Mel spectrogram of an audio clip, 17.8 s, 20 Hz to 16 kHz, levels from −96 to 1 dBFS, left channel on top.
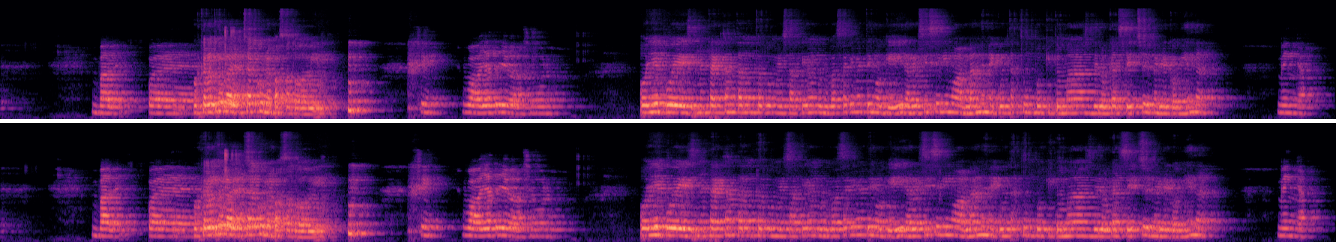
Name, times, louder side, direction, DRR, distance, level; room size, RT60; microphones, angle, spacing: voice 1, 1.2-1.7 2.0-3.5 5.6-5.8 6.2-7.4 17.0-17.4, right 1 dB, 25° right, 0 dB, 6.7 m, -30 dB
voice 2, 2.6-4.4 4.6-4.8 5.4-5.6 8.5-16.1, equal, 40° left, 0 dB, 5.3 m, -26 dB
25.5 x 21.0 x 7.0 m, 0.75 s
head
